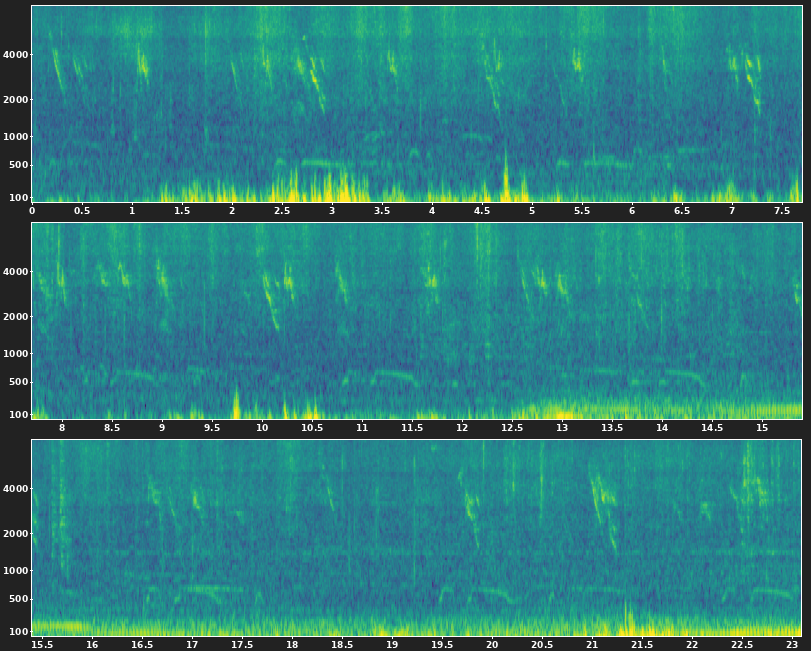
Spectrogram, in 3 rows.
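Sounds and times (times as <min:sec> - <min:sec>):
small birds chirping: 0:00.0 - 0:23.0
low rumble: 0:12.5 - 0:23.0.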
